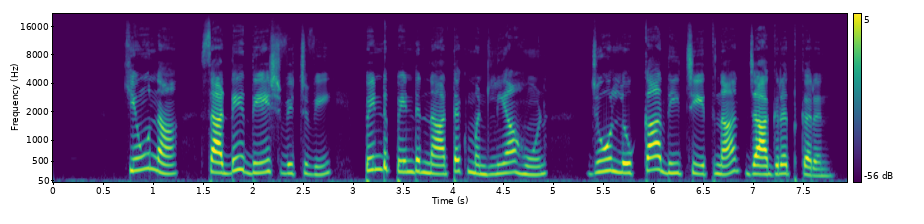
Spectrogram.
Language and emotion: Punjabi, neutral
